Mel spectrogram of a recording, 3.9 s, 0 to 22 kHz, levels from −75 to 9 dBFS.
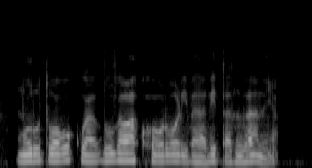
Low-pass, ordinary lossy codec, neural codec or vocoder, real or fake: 7.2 kHz; none; codec, 16 kHz, 4 kbps, X-Codec, HuBERT features, trained on balanced general audio; fake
